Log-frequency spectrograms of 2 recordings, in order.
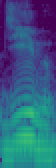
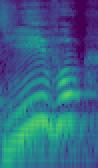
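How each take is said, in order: First: The word ends with a plain, unaspirated b sound. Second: The word ends with a breathy, aspirated bh sound. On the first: This is the mother-tongue form. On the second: This is the standard Hindi form.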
